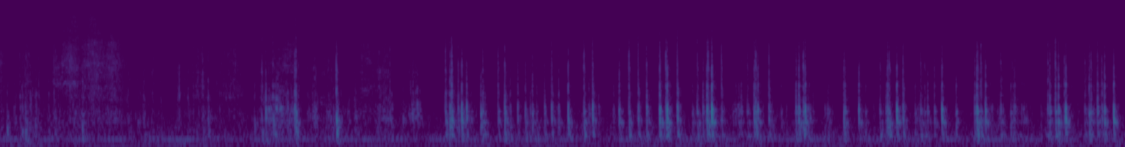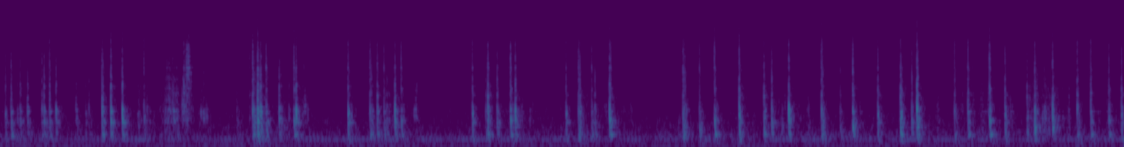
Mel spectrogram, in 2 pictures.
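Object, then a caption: Printed cardboard box with figure inside. Fingertips and nails tap quickly on the back and side panel of a hollow, printed cardboard Funko Pop box with the figure inside. The dense, dry taps are short and papery with a midrange knock, heard over a steady low hum.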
